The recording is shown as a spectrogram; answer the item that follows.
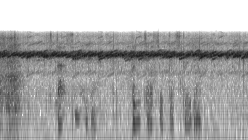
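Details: Spring peepers massed in spring, heard everywhere yet unseen: a steady piercing high chorus of peeps runs throughout while a person talks quietly over it.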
